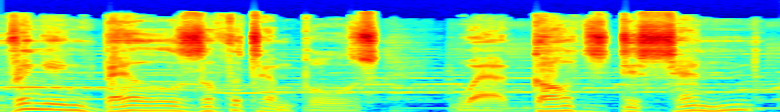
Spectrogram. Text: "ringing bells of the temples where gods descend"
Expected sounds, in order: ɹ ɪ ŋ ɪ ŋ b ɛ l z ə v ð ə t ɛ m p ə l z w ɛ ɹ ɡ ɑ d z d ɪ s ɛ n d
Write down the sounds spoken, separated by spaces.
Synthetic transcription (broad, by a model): ɹ ɪ ŋ ɪ ŋ b ɛ l z ə v ð ə t ɛ m p ə l z w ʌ ɹ ɡ ɑ d z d ɪ s ɛ n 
